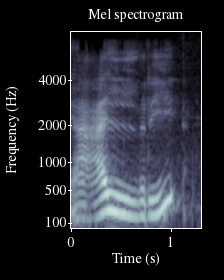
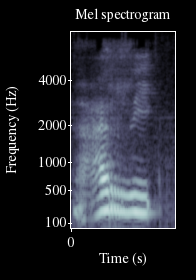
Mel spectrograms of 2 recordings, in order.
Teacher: we don't pronounce this l because re is one of the sun letters as well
